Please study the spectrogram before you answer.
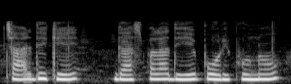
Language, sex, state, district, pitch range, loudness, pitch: Bengali, female, West Bengal, Alipurduar, 230-245 Hz, -11 LUFS, 235 Hz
